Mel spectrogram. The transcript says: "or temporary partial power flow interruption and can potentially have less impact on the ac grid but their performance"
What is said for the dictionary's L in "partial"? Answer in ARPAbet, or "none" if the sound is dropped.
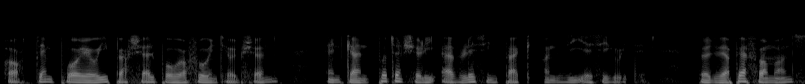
L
